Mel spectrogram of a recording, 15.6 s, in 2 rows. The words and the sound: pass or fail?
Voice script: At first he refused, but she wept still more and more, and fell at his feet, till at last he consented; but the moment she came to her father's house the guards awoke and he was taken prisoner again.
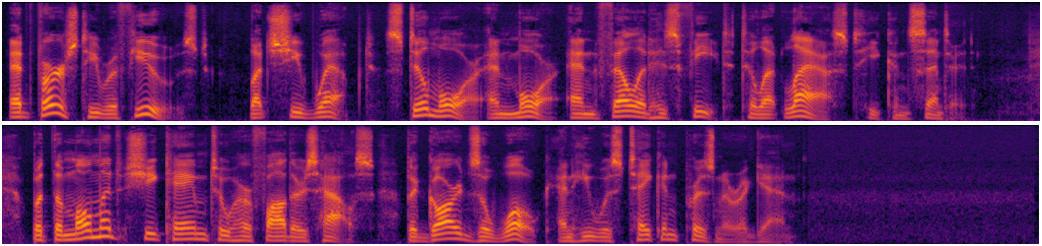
pass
